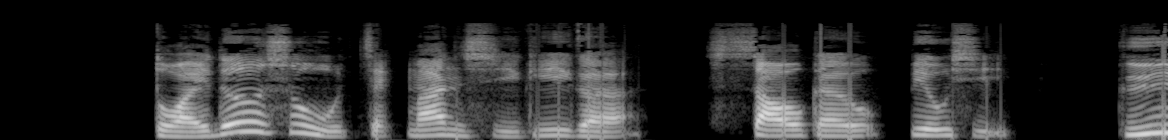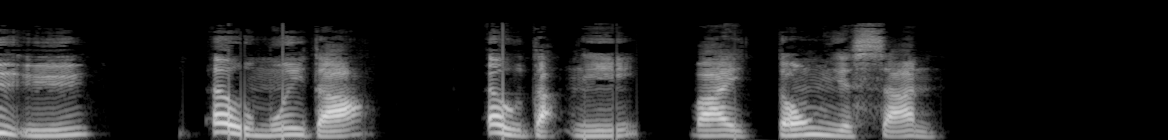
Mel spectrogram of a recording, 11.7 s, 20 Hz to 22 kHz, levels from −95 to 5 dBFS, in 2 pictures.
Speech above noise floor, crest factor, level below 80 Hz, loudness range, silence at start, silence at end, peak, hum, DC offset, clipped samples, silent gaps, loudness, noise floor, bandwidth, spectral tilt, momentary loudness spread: over 70 dB; 20 dB; -56 dBFS; 2 LU; 0.8 s; 1.2 s; -2 dBFS; none; under 0.1%; under 0.1%; 3.38-3.52 s, 4.48-4.55 s, 5.36-5.59 s, 6.45-6.73 s, 7.84-8.06 s, 8.17-8.21 s; -20 LUFS; under -90 dBFS; 11 kHz; -5.5 dB/octave; 14 LU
